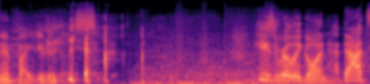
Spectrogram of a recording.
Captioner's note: laughing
